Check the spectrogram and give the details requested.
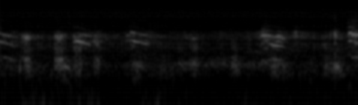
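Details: Black-winged stilt at a nest where two chicks have just hatched and one egg remains, the chicks already feeding on their own; a quick run of nasal, yapping notes, roughly three per second, over a faint background hiss.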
